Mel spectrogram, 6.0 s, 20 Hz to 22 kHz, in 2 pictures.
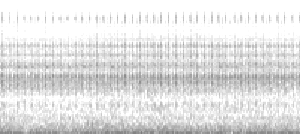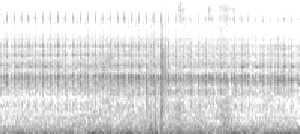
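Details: Toyota Hilux KUN26 diesel, previously low power, no boost, codes P0047 P2564 P2588; idling steady and even with no misses, knocks or surging after the donor turbo driver module is refitted and codes cleared.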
